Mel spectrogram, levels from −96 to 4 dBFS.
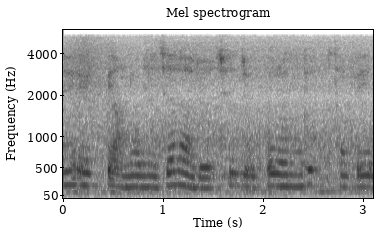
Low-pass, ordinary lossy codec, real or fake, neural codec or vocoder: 5.4 kHz; none; real; none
